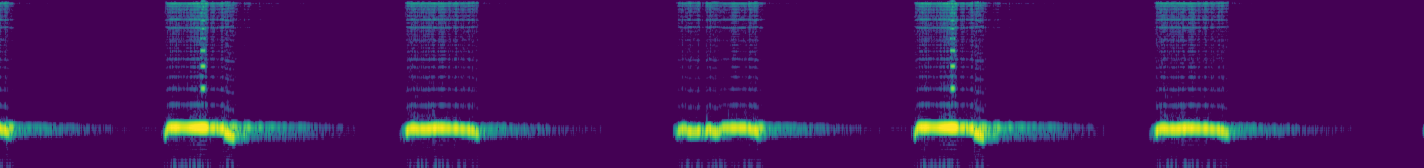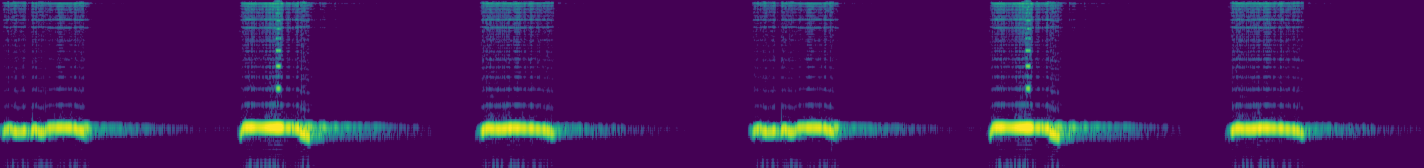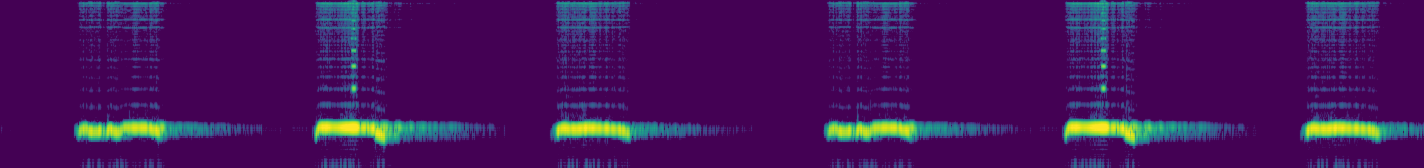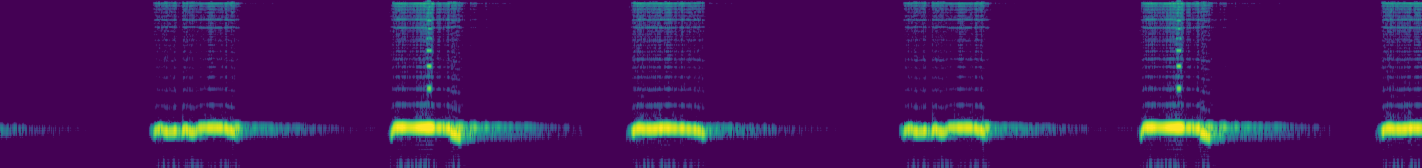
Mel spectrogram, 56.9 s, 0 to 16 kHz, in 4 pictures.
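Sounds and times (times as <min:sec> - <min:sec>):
owl hooting: 0:00.0 - 0:00.8, 0:01.6 - 0:03.0, 0:04.0 - 0:05.6, 0:06.8 - 0:08.5, 0:09.1 - 0:10.7, 0:11.5 - 0:13.1, 0:14.2 - 0:16.0, 0:16.6 - 0:18.2, 0:19.0 - 0:20.7, 0:21.8 - 0:23.5, 0:24.1 - 0:25.7, 0:26.5 - 0:28.3, 0:29.2 - 0:33.4, 0:34.0 - 0:35.8, 0:36.7 - 0:38.5, 0:39.1 - 0:40.9, 0:41.5 - 0:43.4, 0:44.2 - 0:48.4, 0:49.0 - 0:50.9, 0:51.7 - 0:55.9, 0:56.5 - 0:56.9.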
